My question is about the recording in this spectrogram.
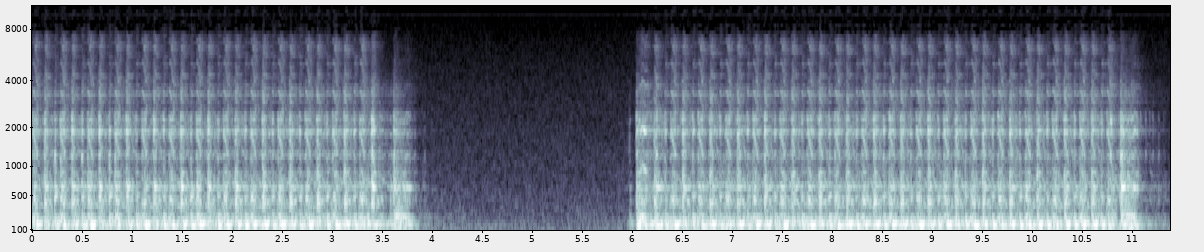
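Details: Royal Enfield Interceptor INT 650 gives two bursts of even starter cranking at about four turns a second, with silence between and no catch; it cranks but won't start.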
